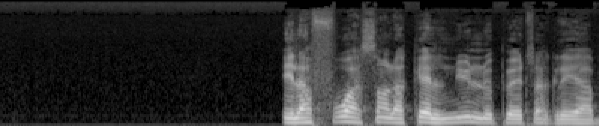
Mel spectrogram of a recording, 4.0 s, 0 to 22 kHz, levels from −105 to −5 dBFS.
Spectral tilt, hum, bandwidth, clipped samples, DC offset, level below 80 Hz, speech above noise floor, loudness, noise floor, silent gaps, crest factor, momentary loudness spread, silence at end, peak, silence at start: -7 dB/octave; none; over 20 kHz; under 0.1%; under 0.1%; -66 dBFS; 41 dB; -30 LUFS; -70 dBFS; none; 20 dB; 5 LU; 0 s; -12 dBFS; 1.9 s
